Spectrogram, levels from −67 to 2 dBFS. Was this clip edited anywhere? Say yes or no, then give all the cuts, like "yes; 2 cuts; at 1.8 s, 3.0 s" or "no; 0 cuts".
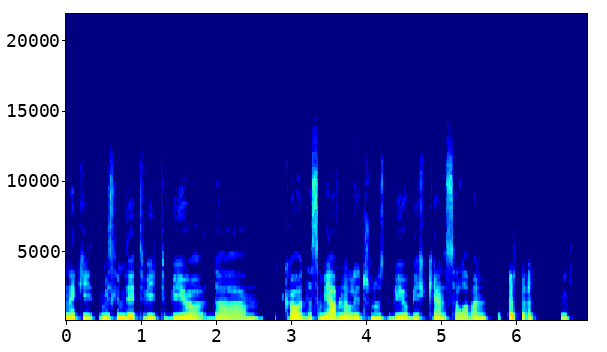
no; 0 cuts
